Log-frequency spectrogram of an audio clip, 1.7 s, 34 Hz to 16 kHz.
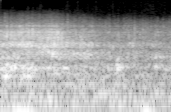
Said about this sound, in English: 5 minutes went by, and then we heard the sound of muffled oars. From out of the blackness, riding out to us on the swells, came three boats.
